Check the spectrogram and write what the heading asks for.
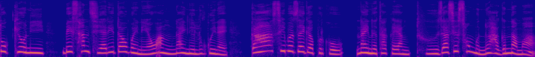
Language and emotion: Bodo, fearful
